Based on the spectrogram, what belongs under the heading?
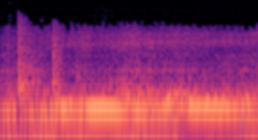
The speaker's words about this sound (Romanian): Dă drumul motorului și la drum, haide!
